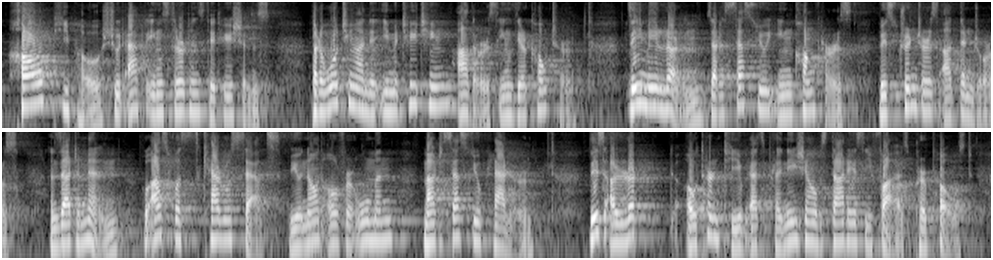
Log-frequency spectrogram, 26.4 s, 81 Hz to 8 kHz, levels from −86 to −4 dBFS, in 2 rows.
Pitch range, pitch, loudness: 135-170 Hz, 150 Hz, -20 LUFS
